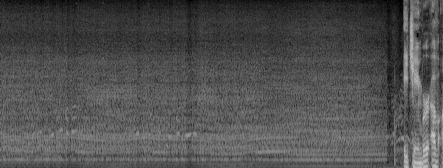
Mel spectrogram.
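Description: An excavator engine hums steadily.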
